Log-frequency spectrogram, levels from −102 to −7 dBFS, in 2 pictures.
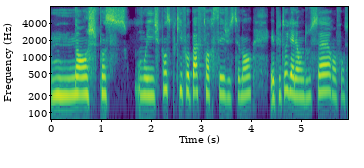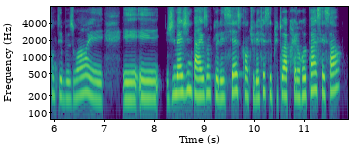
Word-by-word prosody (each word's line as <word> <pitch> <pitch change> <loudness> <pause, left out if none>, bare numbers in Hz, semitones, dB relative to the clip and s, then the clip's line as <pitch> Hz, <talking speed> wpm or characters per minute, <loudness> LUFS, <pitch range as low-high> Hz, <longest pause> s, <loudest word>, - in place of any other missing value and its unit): Non, 210 +2 +5
je - - +6
pense, 220 -1 +4 0.2
oui, 210 -4 -1
je - - +2
pense 265 -1 +2
p - - -13
qu'il 250 - -1
faut 240 +1 +2
pas 240 0 +6
forcer 220 -2 -1
justement 205 +2 -2 0.4
et 190 - +1
plutôt 215 +6 -3
y 240 -2 +4
aller 215 -3 +5
en 195 0 0
douceur 235 +5 +2
en 205 - -3
fonction 195 +2 -13
de 200 - -21
tes 195 -2 -9
besoins 185 +5 -7
et 180 -6 -8 0.4
et 180 +1 -5
et - - -37
j'imagine 225 +6 -1
par 220 -4 0
exemple 215 +2 -4
que 205 - -2
les 190 0 -4
siestes 240 +5 -3
quand 210 -2 -6
tu 200 - -12
les 190 - -3
fais, 240 +4 -6
c'est 215 -2 -7
plutôt 200 +2 -9
après 205 -2 -2
le 195 - -4
repas, 210 +6 -2
c'est 225 -3 -4
ça? 250 +6 -3
210 Hz, 215 wpm, -23 LUFS, 195-230 Hz, 0.4 s, je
